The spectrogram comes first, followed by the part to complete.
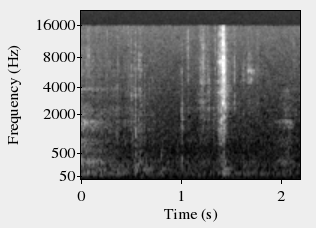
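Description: Near silence, with one faint short click about one and a half seconds in as a trading card is slid off the stack by hand.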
